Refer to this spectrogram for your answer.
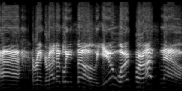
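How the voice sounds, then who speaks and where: A man's put-on character voice, high-pitched, at a fairly slow pace. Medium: audio drama. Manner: dry, sardonic.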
